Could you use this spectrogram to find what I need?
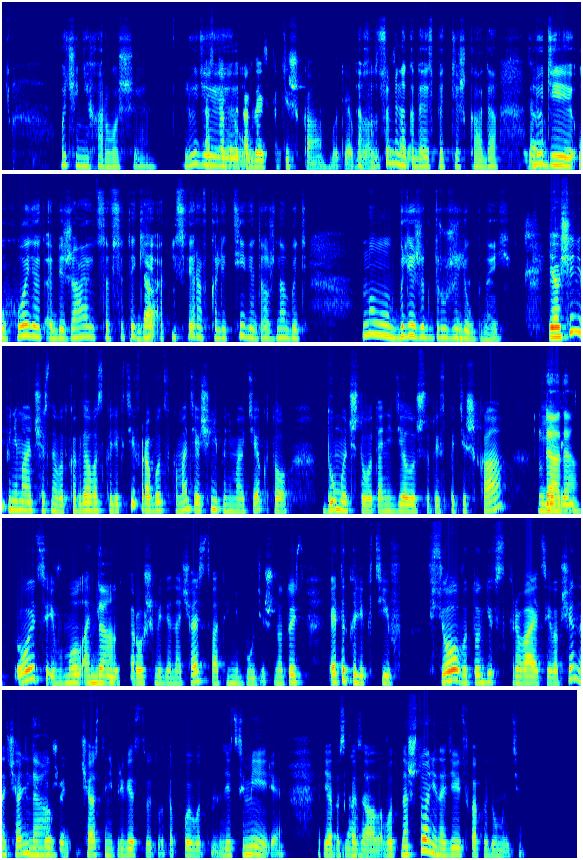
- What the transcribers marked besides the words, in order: other background noise
- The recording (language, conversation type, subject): Russian, unstructured, Как вы относитесь к обману и лжи на работе?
